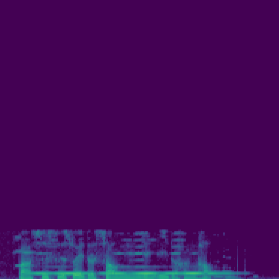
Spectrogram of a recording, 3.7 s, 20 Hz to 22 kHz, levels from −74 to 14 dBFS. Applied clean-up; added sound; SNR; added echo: none; Glass; -2 dB; none.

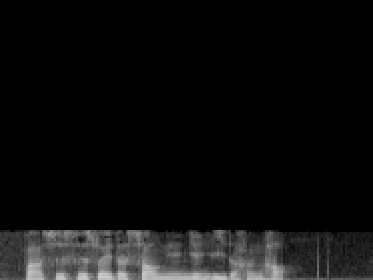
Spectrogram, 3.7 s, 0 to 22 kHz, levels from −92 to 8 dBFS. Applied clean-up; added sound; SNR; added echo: none; none; none; none.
